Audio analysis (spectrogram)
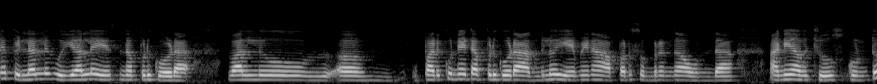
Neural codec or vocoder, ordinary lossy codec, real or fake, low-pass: none; none; real; 7.2 kHz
